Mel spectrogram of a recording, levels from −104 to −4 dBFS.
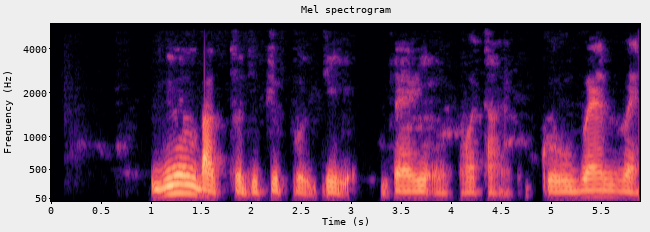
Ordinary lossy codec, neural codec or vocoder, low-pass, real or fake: none; none; 5.4 kHz; real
